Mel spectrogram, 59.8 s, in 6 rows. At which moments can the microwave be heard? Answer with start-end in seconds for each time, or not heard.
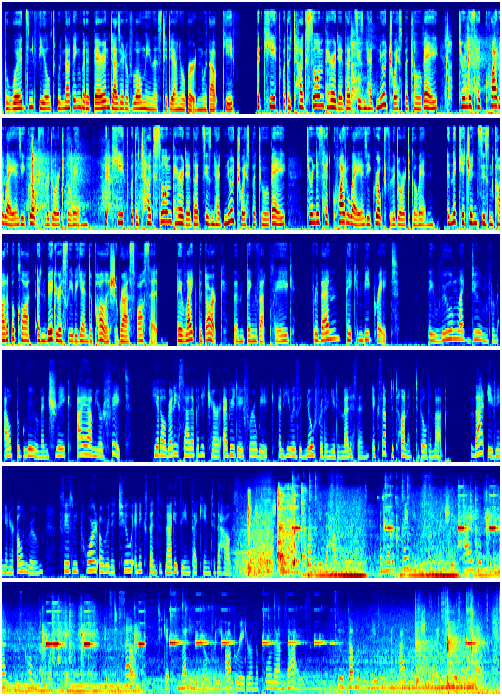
44.5-59.7.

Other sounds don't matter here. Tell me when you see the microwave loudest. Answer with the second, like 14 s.
51 s.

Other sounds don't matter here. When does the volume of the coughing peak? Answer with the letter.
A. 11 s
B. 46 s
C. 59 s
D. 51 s
B.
